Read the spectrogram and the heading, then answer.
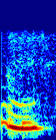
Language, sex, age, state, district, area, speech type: Kannada, female, 18-30, Karnataka, Davanagere, rural, conversation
